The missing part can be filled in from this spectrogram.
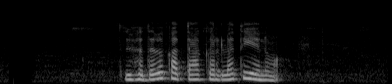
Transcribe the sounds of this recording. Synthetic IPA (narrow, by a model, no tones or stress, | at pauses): sɾiɦod̪əʋəkat̪aːkəɾəlat̪ijenəʋa̰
